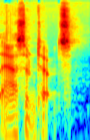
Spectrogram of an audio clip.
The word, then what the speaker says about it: asymptote: These are called asymptotes. Asymptotes, again, take some time to really make sure that you pronounce it correctly. It's just in the phonetics here, but it's an asymptote.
